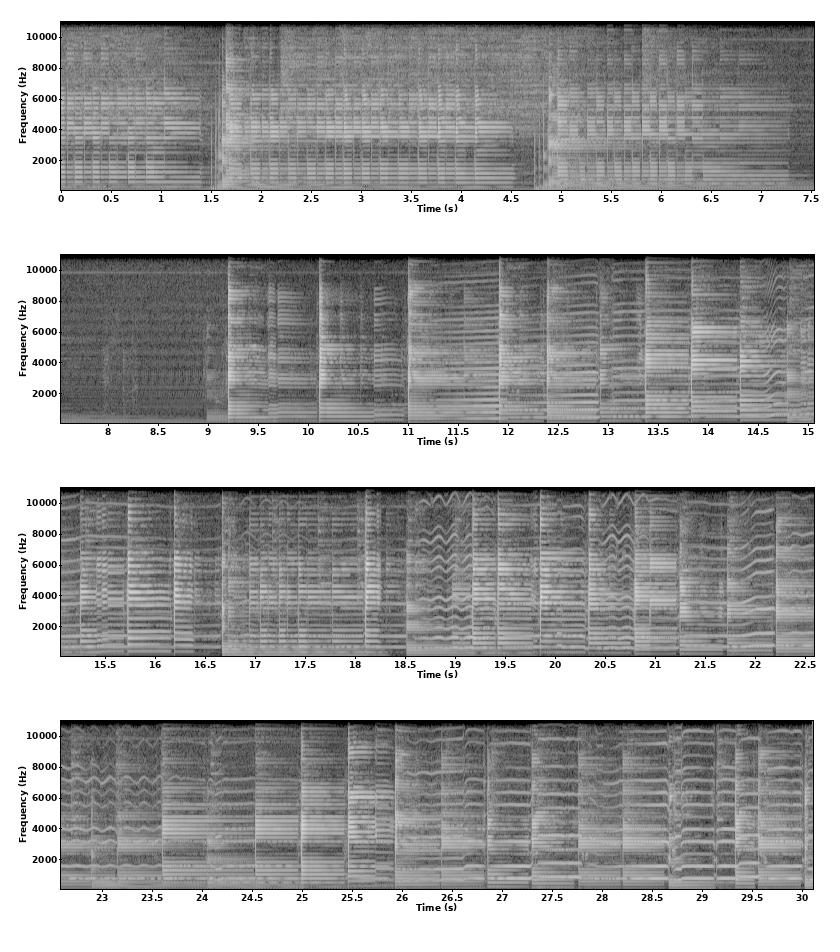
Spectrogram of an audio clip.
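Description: Vietnamese funeral band (nhạc hiếu) music led by a plucked string instrument, guitar-like. It plays struck chords over a held low note for the first several seconds, then a slow melody with sliding, bent notes.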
